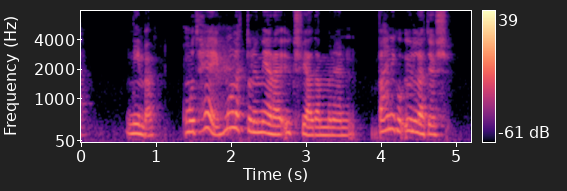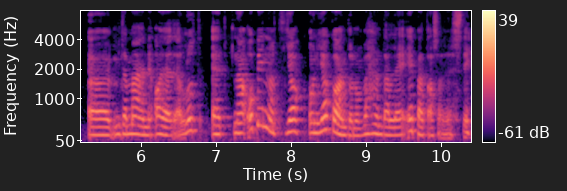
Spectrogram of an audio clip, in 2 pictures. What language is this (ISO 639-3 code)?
fin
